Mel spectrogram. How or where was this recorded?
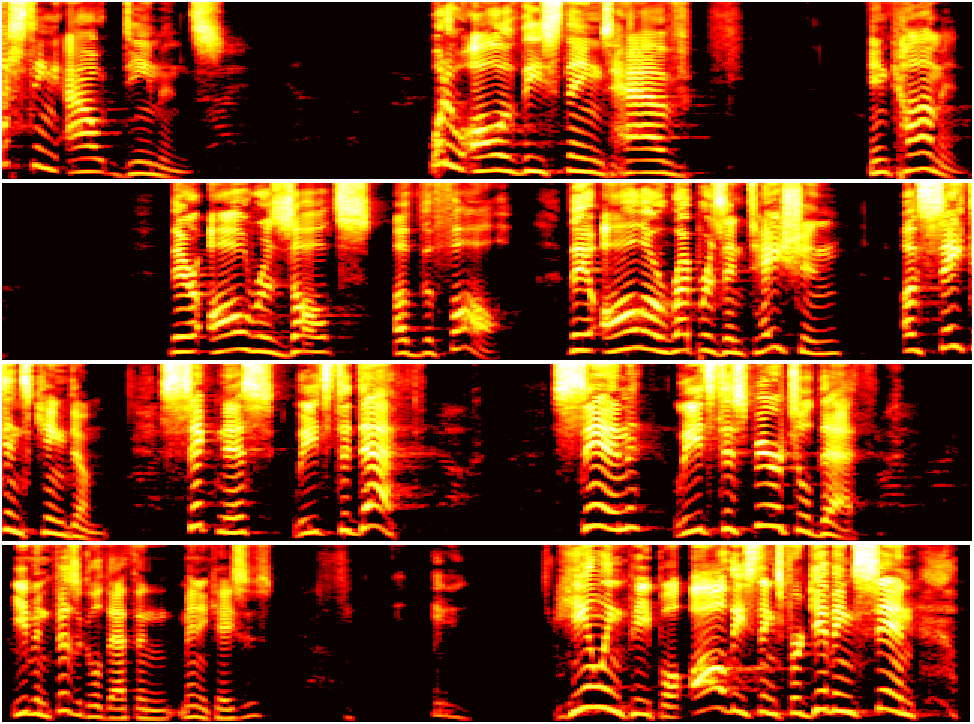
live audience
